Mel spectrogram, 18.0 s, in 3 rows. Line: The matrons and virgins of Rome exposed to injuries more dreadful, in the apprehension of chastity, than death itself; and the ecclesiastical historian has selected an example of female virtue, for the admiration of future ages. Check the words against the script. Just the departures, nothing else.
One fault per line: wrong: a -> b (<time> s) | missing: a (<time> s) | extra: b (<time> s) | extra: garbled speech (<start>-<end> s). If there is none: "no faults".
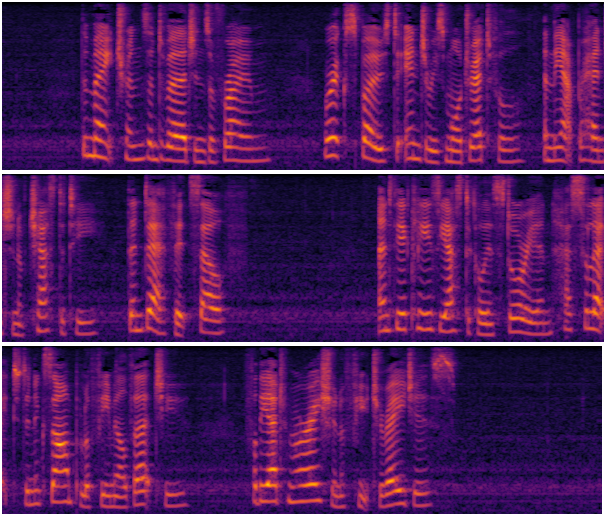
extra: were (3.2 s)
